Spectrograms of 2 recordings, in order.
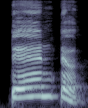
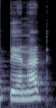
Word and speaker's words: टेंट: है आपको कैसे टेंट आपको नट नहीं पढ़ना अगर इस तरीके से पढ़ोगे टे नट तो ना का पूरा उच्चारण हो जाएगा इसके अंदर ना पूरा लगे हु है तो अपन इसको कैसे पढ़ेंगे नट जबकि य पर आधा ना है तो अपन ना का उच्चारण तेजी के साथ करेंगे टेंट आ रहा है समझ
